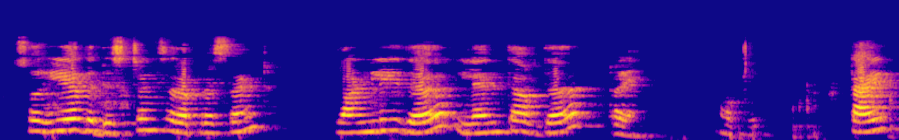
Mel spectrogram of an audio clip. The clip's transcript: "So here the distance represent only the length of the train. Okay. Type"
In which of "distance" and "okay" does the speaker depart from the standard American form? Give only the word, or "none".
none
